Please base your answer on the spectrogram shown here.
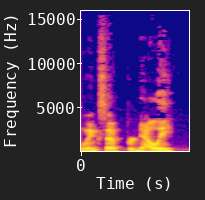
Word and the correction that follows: Brunello: Oh, Brunello. Yeah, Lynx at Brunello. Oh, there's an O there.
